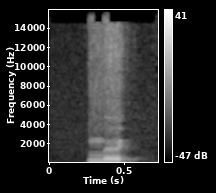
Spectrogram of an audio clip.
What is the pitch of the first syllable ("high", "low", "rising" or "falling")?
rising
